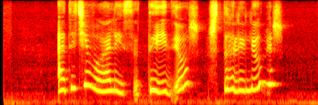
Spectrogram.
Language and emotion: Russian, positive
